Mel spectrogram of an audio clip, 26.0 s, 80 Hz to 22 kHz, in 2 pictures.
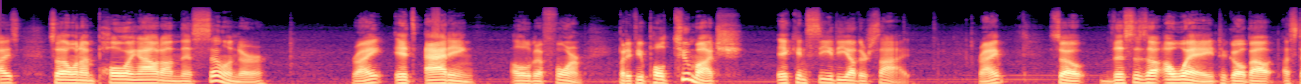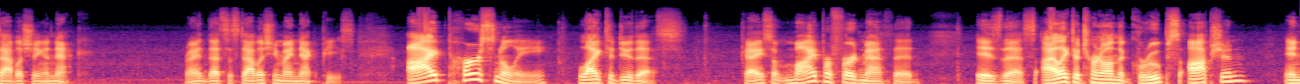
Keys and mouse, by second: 0.5-2.7 drag, 2.7 ctrl+right click, 3.9-9.5 right drag, 9.5 ctrl+z, 10.5 click, 11.6 right click, 13.1 right click, 16.2 ctrl+z, 16.7 right click, 18.5 shift+f, 18.7 right click, 20.8-21.8 typing, 23.9 click.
